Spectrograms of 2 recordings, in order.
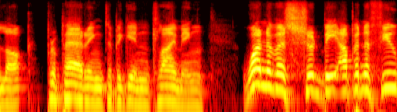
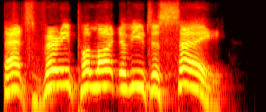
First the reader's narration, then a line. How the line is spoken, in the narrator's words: yelled Locke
